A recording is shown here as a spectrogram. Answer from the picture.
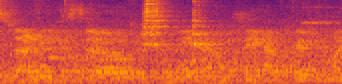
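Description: Cutlery clinking against plates and dishes, a few sharp clinks about a second in, over voices talking in a dining room.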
